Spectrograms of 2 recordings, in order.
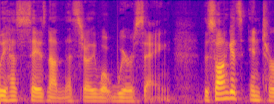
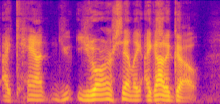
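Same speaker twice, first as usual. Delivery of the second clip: acted panicked voice, louder; 3 semitones higher, 6 dB louder than usual. Retelling a scene where the character freaks out and leaves: imitating someone freaking out. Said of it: "And he freaks out".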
